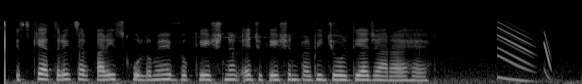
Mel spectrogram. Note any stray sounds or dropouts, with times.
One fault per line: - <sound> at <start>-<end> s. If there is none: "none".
- chirp at 5.0-5.5 s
